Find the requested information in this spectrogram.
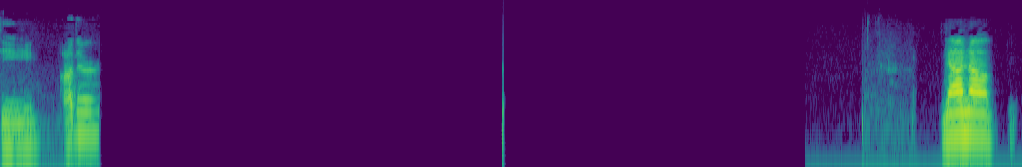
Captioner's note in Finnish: No audio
